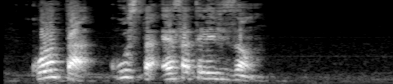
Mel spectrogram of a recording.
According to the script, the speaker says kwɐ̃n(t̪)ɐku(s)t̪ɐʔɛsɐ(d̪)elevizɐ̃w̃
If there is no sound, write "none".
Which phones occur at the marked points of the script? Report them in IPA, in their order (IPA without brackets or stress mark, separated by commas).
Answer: t̪, s, t̪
